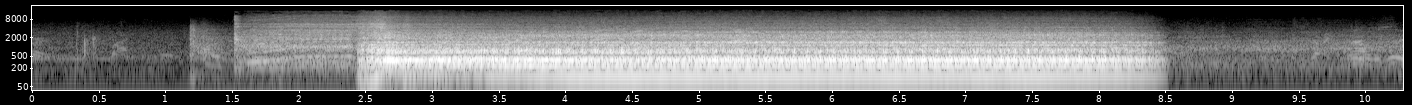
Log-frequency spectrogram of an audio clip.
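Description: Pagani Huayra BC's twin-turbo V12 turned over by the starter for about a second, then catching with a sudden loud start and settling into a steady idle. The sound cuts off suddenly about eight and a half seconds in.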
